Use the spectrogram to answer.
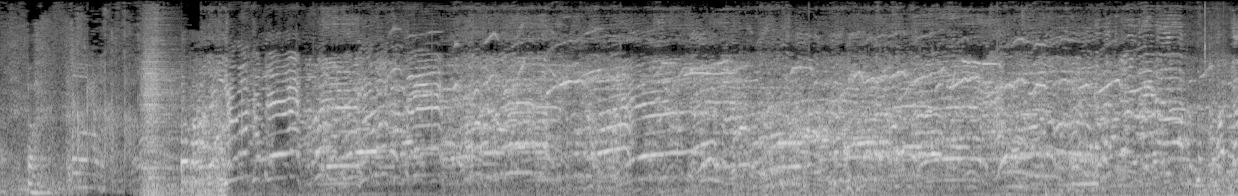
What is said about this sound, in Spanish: Bueno, estamos escuchando una clásica pelea entre usuarios del sistema más grande de transporte de esta Ciudad de México, que se llama el metro, eh, em, método de transporte de millones de personas todos los días.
